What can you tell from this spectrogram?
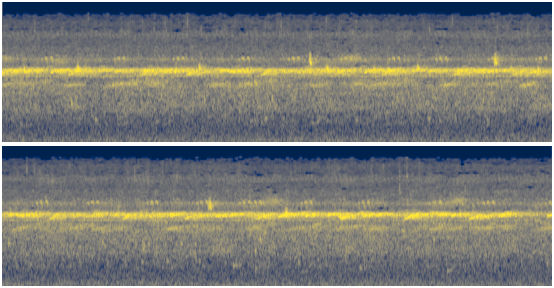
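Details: Frogs croaking at a lake: a constant high trilling chorus punctuated by sharp, clicking croaks every second or two, over a soft natural background hiss.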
